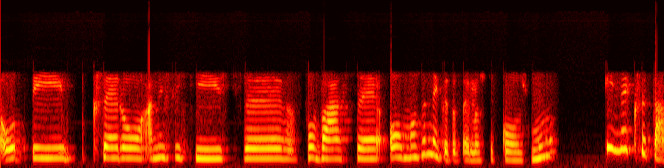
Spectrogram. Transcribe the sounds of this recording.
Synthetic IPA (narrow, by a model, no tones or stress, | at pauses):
ot̪ikse̞ɾo̞ɐ̰nisiçisfo̞vɐse̞o̞mo̞zðe̞neçet̪o̞t̪e̞lo̞st̪uko̞zmu | ine̞ːkse̞t̪ɐ̰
